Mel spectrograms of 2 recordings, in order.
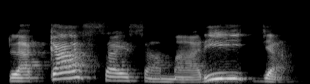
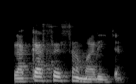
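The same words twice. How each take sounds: First: Slow, stress only "casa" and "amarilla"; two accents only. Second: Said in the usual way. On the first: Shown as a demonstration. Teacher shows the two accents to the class, slow and deliberate. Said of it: "Solamente hay dos acentos". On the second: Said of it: "nunca pronunciamos la casa es amarilla".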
